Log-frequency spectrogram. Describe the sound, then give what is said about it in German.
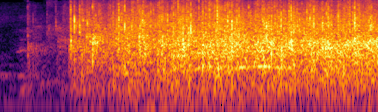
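Applause from an audience swells up after a brief quiet moment, a dense, steady wash of clapping hands that stays loud through the end. “Applaus!”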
